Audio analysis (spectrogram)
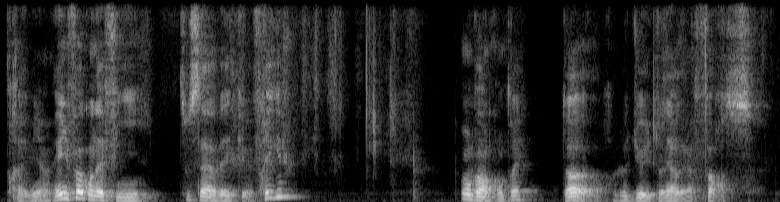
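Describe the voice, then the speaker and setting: Casual male host, chatty and rambling, slightly gravelly voice. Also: medium pitch, big pitch swings, a little slow, pauses often, dark tone. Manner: chatty, rambling, frequent restarts and fillers. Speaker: board game video host. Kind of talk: casual solo game walkthrough.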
